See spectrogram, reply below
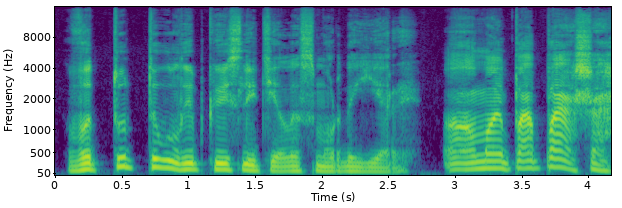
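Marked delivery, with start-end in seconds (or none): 2.9-4.1 high, alarmed creature cry; Yera yelling. A narrator's reading. Troll-woman realises it is a trap, high alarmed yell. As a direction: cry out in dismay, drawing it out. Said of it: "заорала она".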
